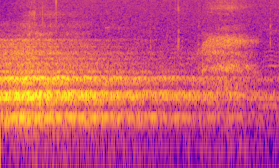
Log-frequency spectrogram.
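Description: Public-address loudspeakers ringing on after the lecturer's voice stops, a steady hum of a few tones that fades away over two seconds: the echo tail of the sound system.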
